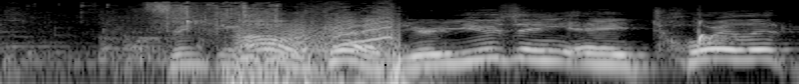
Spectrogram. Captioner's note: record scratching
